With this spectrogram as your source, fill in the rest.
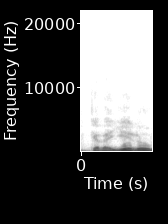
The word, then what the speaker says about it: Caballero: On fera une réforme agraire toute petite, et un nommé Caballero, qu'il faut prononcer Caballero, vous savez, qui était socialiste et qui va devenir socialiste d'extrême gauche, aura une phrase assez pittoresque, mais que je crois juste.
